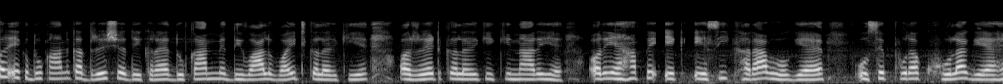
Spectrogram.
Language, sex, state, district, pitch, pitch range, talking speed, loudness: Hindi, female, Jharkhand, Garhwa, 250 Hz, 230-265 Hz, 210 wpm, -15 LUFS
